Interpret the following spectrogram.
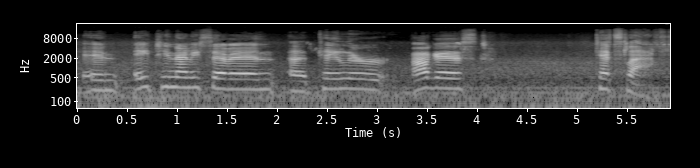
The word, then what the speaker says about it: Tetzlaff: bordello and and in 1897 uh taylor august tetzlaff how do you say it t e t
